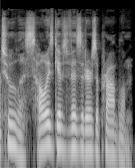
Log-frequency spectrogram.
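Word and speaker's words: Tchoupitoulas: Oh, Chupatulus? Pronounced Chupachopatulus. I was close. – You were very close. – I was so close. – There's a T at the beginning of this word, by the way.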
